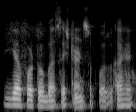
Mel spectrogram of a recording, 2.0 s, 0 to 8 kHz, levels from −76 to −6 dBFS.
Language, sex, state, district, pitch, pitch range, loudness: Maithili, male, Bihar, Supaul, 115 Hz, 105-125 Hz, -32 LUFS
